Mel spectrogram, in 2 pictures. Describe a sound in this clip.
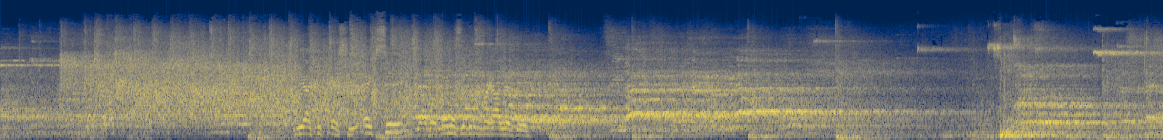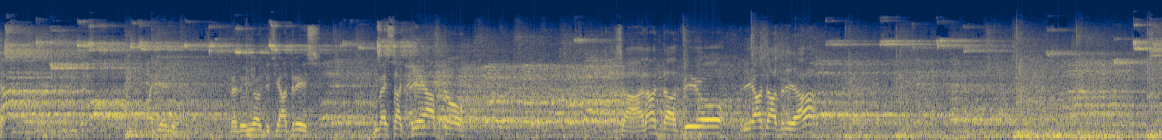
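Players shout to each other across the court.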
